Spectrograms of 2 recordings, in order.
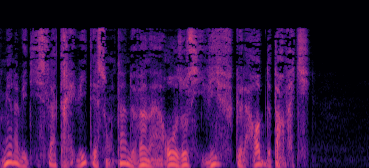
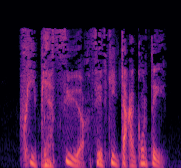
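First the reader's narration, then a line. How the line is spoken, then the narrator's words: Nasty tone. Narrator (French): dit Ron d'un ton mauvais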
